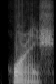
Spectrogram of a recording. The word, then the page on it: whorish: American English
